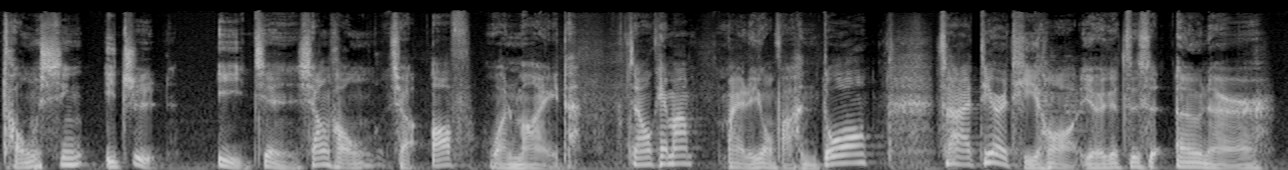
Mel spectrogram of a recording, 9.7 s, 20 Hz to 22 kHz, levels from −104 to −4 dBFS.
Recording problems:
squashed, flat; heavily

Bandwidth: 16.5 kHz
